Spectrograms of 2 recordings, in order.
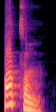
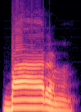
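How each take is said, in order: First: BOTTOM with a clear hard T; T fully pronounced. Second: BOTTOM with a quick D-like tap, "boddom"; flapped T. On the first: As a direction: say "bottom" with a crisp T, no flap. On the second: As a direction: say "bottom" American style, like "boddom". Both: Shown as a demonstration. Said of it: "is pronounced like".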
